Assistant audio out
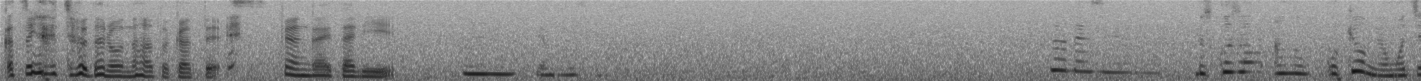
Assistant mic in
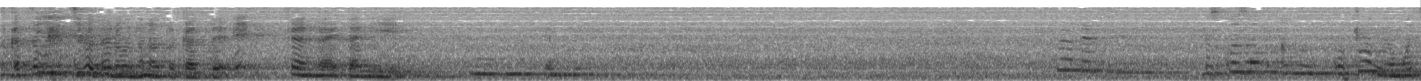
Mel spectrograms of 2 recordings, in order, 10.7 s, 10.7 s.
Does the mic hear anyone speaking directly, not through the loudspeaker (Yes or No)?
No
